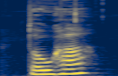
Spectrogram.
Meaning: desire
- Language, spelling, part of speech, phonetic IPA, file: Czech, touha, noun, [ˈtou̯ɦa], Cs-touha.ogg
